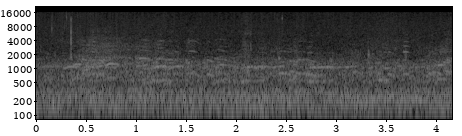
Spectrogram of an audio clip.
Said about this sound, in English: Can you hear the geese? Across the lake. Turn this way, it's better for the wind.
